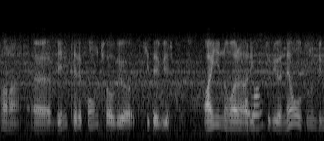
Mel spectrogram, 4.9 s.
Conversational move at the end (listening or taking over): listening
